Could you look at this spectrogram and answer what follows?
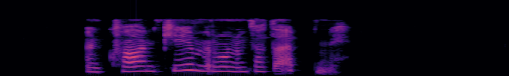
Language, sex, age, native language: Icelandic, female, 30-39, Icelandic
